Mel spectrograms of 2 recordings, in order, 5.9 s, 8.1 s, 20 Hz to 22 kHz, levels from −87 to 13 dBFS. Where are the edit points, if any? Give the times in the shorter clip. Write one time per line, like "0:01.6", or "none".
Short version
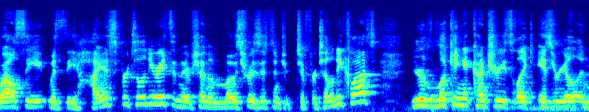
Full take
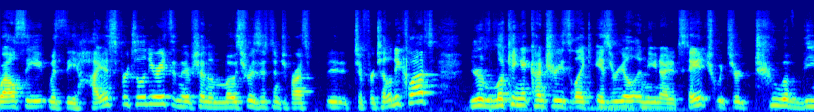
0:02.9

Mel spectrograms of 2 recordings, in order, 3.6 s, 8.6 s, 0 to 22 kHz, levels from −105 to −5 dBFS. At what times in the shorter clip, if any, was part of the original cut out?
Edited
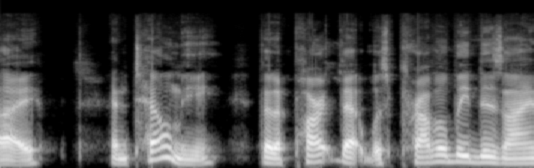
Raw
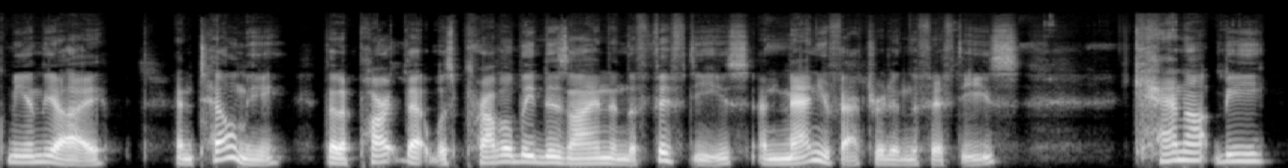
none

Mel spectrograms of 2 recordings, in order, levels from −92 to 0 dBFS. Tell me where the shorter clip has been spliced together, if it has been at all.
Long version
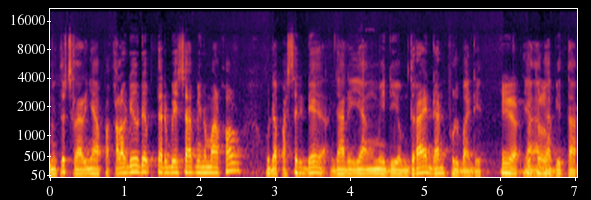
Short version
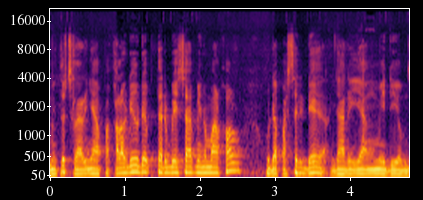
none

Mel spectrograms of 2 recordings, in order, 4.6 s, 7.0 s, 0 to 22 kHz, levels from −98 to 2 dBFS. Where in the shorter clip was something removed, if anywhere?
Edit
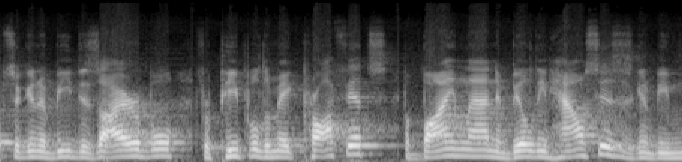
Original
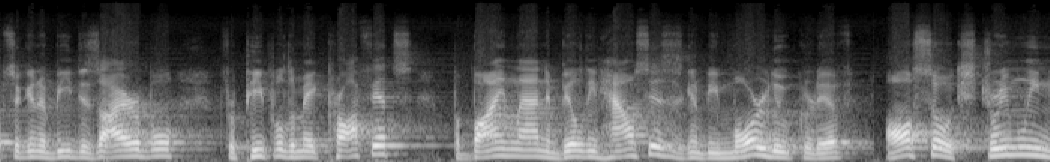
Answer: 0:01.3
0:02.6

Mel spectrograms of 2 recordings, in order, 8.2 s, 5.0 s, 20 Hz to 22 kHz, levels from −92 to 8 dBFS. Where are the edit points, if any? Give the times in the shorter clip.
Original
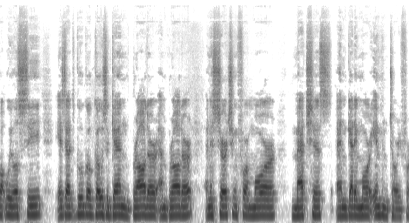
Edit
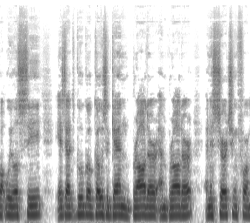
none

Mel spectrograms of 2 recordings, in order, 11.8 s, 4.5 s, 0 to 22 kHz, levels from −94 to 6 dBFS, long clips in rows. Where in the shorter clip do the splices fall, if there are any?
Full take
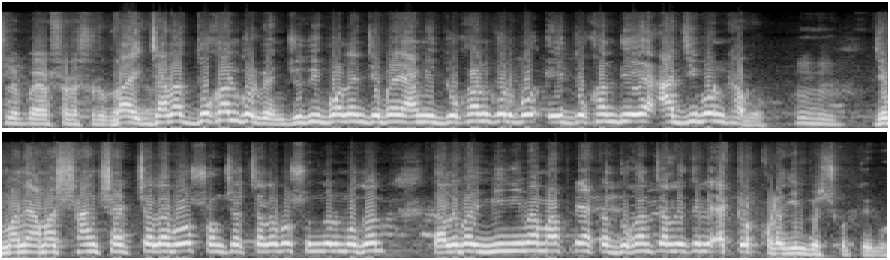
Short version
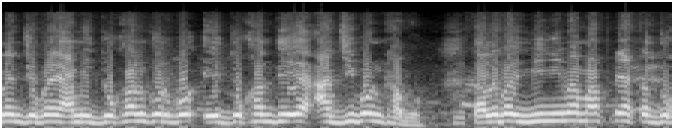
0:03.0

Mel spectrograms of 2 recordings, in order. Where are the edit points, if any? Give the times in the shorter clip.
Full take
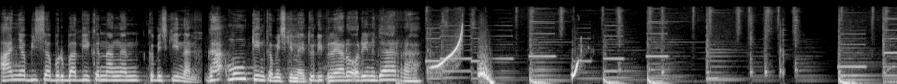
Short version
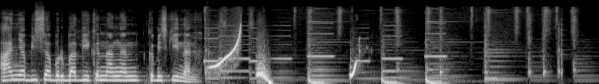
0:02.0

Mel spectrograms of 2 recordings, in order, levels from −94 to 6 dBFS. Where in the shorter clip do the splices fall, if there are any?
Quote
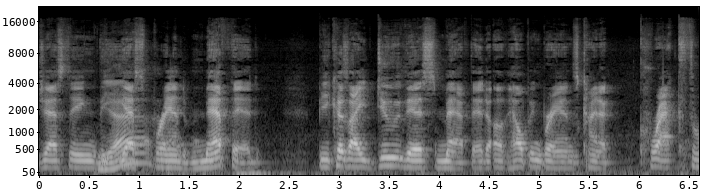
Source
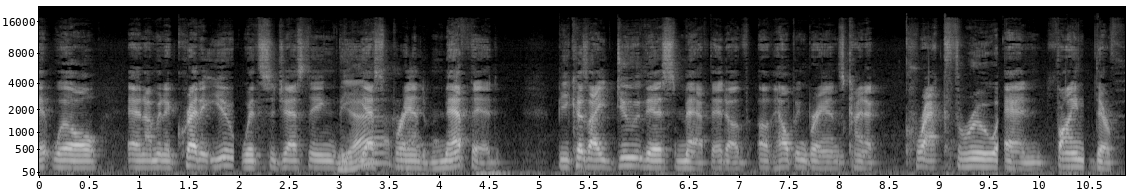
0:04.5

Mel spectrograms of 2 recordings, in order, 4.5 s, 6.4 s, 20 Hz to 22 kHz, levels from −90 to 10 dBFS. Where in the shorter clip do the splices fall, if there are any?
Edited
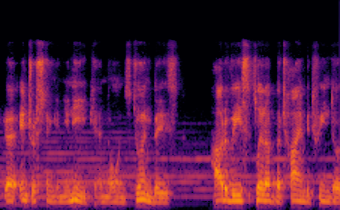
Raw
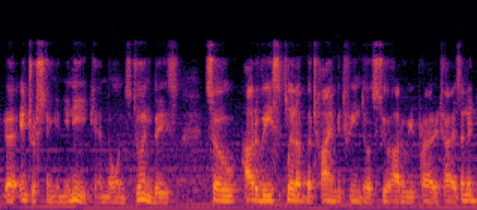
0:02.8

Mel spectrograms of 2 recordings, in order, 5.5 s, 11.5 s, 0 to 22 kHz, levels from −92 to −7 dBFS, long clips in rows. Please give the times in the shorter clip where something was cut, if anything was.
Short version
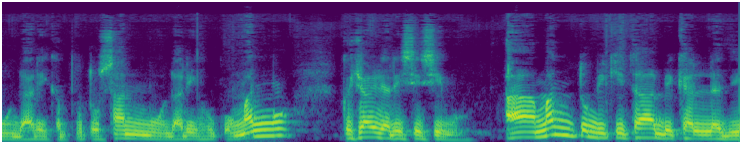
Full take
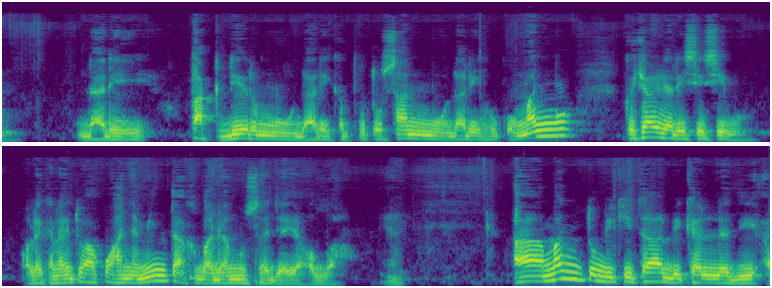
0:03.5

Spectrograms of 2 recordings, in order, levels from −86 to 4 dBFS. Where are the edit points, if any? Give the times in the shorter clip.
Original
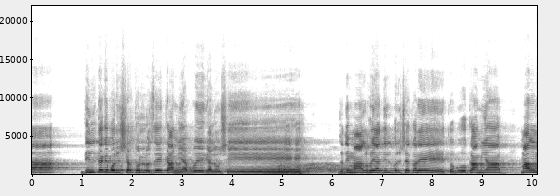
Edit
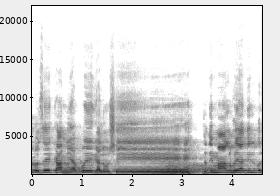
0:03.4

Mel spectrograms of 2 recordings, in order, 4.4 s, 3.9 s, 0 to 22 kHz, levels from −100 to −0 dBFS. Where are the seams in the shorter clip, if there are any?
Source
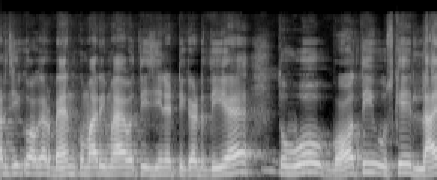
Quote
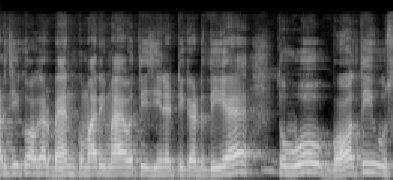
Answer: none

